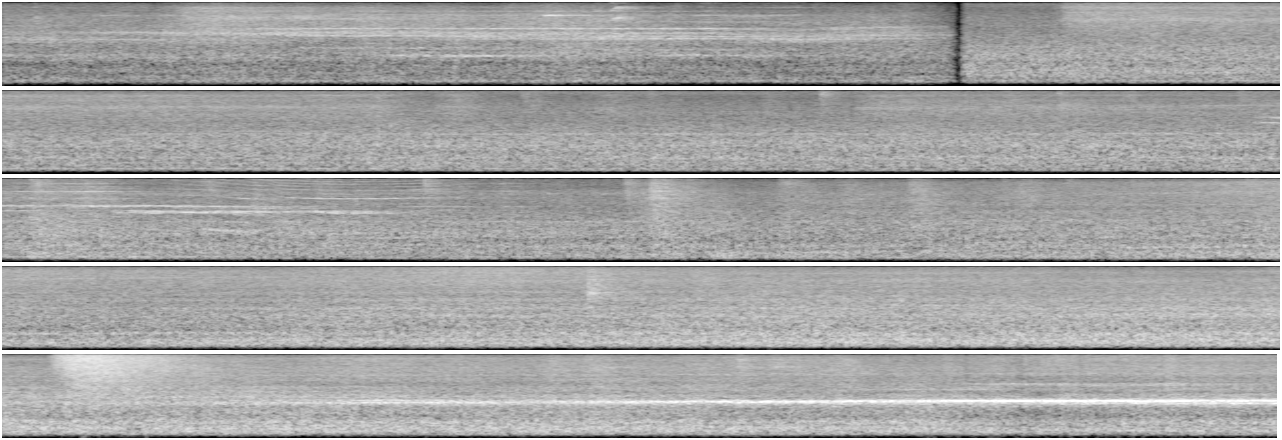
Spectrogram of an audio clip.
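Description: Subway train running on the tracks: a steady rumble with short wheel squeals, growing louder through the second half as the train moves along the platform. A brief hiss comes near the end, then a steady high-pitched squeal.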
